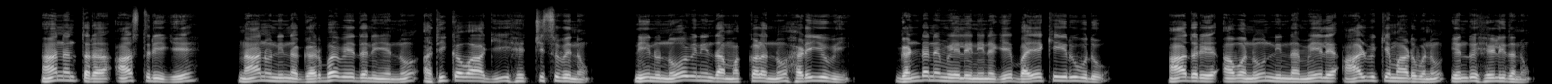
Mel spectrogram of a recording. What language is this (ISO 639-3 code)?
kan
